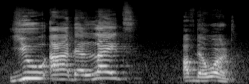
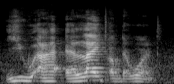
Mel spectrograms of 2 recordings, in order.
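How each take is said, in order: First: "the" in "You are the light" said slowly and leaned on, the phrase drawn out; stress on THE. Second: Said in the usual way. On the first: Shown as a demonstration. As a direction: hit the word "the" hard and slow to mark the article. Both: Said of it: "So he didn't say you are a light of the world".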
